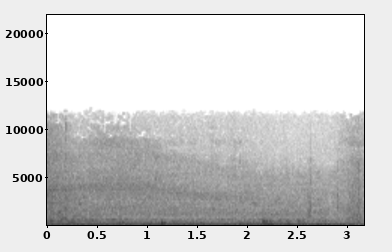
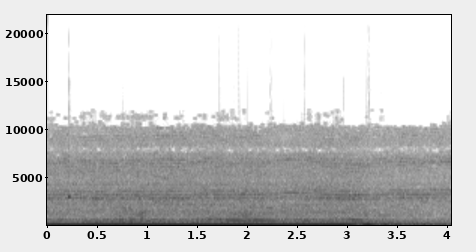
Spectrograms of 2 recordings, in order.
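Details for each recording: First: Toyota Avanza EFI engine restarted after scan-tool ISC stepper test stall and key cycle: low steady idle rumble with no knocks, misses or hunting; idling normally again. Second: Toyota Avanza EFI engine at idle, scan tool actuating the ISC stepper (idle air control) valve closed: steady low idle hum holds about three seconds, then RPM sags and the engine stalls.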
